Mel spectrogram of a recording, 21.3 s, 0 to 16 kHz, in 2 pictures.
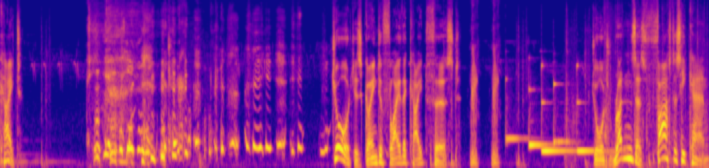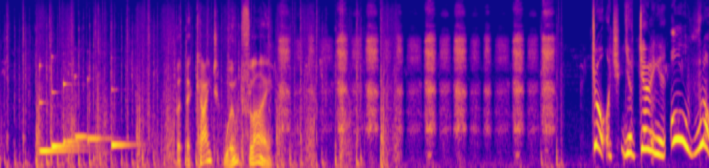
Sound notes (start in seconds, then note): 1.3 all chuckle; 6.1 snorts; 14.7 panting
